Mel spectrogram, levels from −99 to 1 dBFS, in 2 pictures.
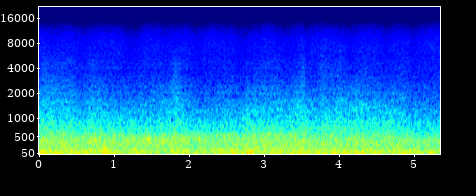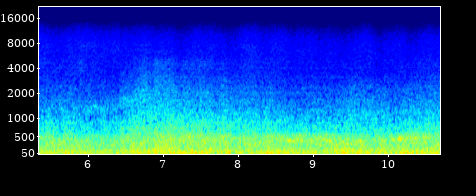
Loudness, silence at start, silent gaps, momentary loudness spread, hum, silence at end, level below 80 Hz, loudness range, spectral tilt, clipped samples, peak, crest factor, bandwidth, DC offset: -38 LUFS; 0 s; none; 4 LU; none; 0 s; -40 dBFS; 2 LU; -8.5 dB/octave; under 0.1%; -22 dBFS; 14 dB; 12.5 kHz; under 0.1%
